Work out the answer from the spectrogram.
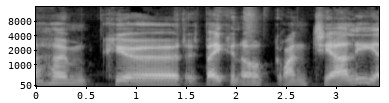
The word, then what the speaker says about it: guanciale: cured as bacon or guanciale I think is as close as I can pronounce it to the Italian way I've got little bit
